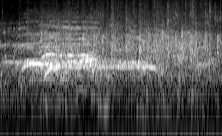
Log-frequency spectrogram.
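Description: A live audience in Austin applauds: dense, steady clapping from many hands with a shout or two on top, swelling early and then slowly easing off.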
